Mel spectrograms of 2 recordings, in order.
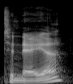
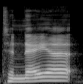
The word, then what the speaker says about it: Tenaya: questions about the pronunciation I say Taniya could be Tenaya could be those are it why don't we spell it out for the people at home E and a why a so I think that looks like tener Taniya but Morgan how would you say it uh Tenaya i guess okay alright so Tenaya we should have typed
